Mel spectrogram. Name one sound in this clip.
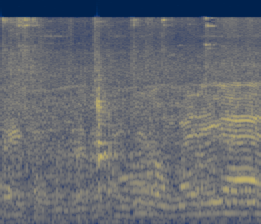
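A cleaver knocks on a wooden chopping board.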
